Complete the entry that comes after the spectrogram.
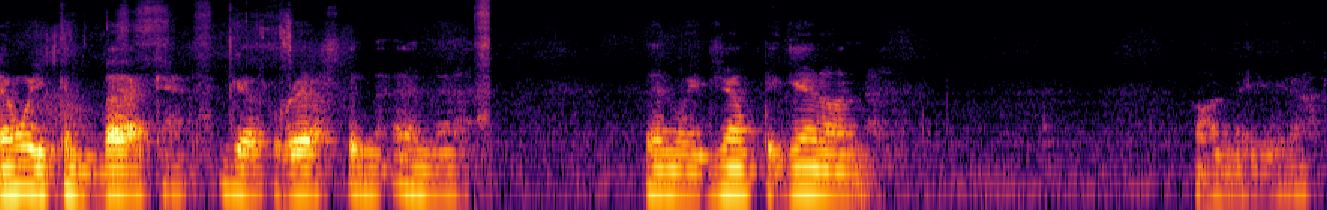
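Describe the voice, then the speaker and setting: Speaking with an American accent, a man talks at a very slow pace with long, frequent pauses. His medium-pitched voice is monotone and flat. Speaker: war veteran. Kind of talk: interview answer. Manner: hesitant, halting.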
